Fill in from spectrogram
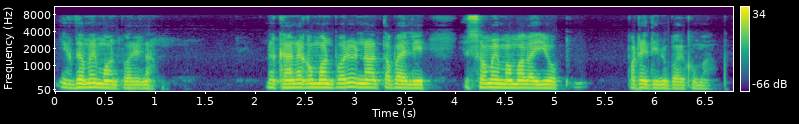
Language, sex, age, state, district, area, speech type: Nepali, male, 45-60, West Bengal, Kalimpong, rural, spontaneous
